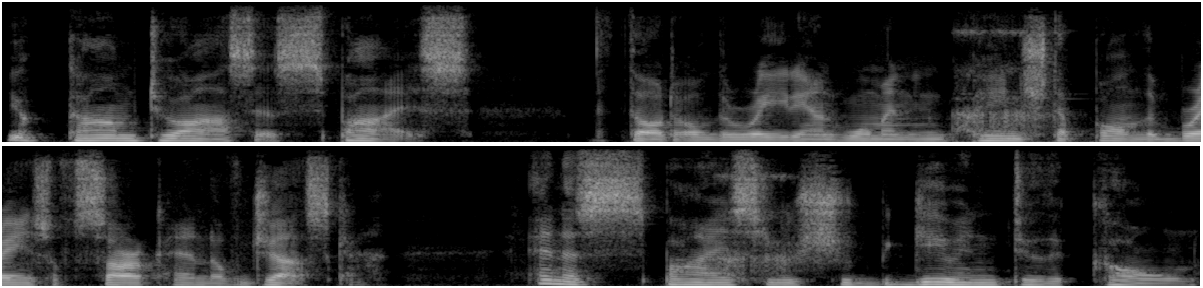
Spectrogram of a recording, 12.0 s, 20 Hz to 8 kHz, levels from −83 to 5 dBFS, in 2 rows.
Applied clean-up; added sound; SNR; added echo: neural mask model DeepFilterNet 3.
